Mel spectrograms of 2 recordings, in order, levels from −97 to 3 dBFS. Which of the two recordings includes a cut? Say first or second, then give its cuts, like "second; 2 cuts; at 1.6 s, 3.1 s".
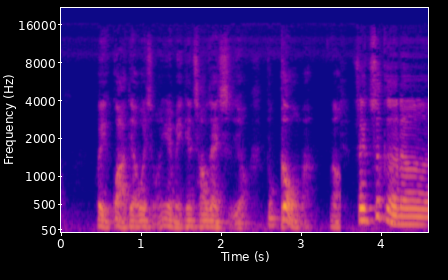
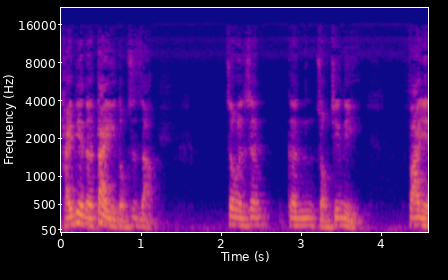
first; 1 cut; at 3.5 s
